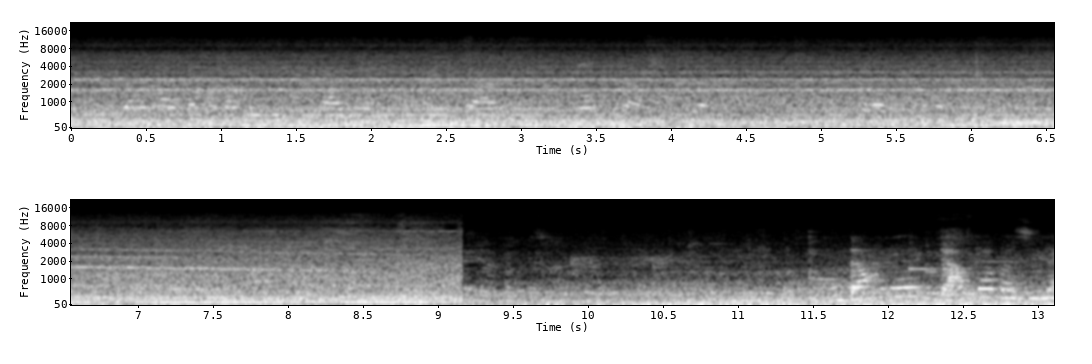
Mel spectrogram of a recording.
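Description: A crowded Mumbai metro train runs from Andheri to DN Nagar with a steady loud rumble and electric whine. The tone shifts abruptly partway through as the carriage sound changes, and chatter and announcements sit under it.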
